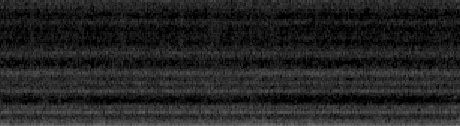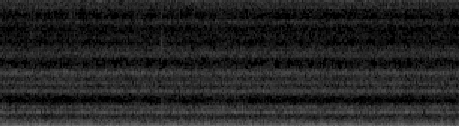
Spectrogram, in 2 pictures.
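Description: Steady background hum and hiss, even throughout with no distinct events.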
